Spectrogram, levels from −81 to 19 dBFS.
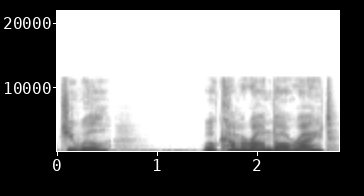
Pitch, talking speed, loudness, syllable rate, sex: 195 Hz, 125 wpm, -15 LUFS, 4.4 syllables/s, female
